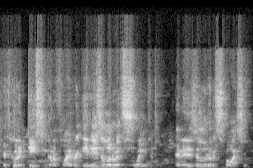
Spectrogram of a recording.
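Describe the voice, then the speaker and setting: A man's voice: a little high, expressive, racing, bright, forceful tone, faint music behind, low-quality recording. A man with a New Zealand accent hosting a casual live review, rambling and repeating himself. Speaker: food review host.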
